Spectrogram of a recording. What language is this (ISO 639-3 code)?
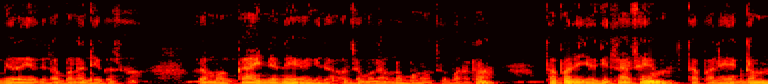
nep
